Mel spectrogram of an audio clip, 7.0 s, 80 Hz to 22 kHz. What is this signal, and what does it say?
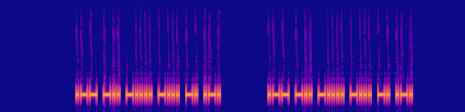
Morse code, heard as a keyed tone, about 36 wpm, 700 Hz. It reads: WD6BNR WD6BNR
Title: USA Call Signs - 6 Characters - Repeated 2x - 35wpm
